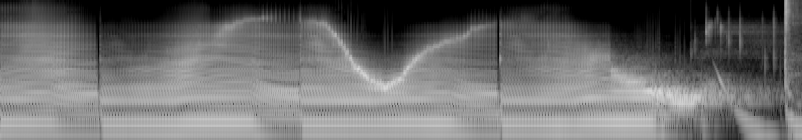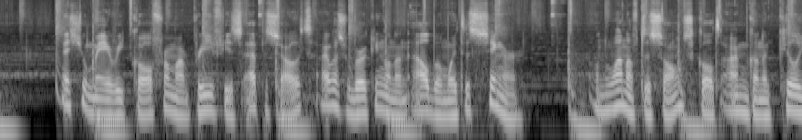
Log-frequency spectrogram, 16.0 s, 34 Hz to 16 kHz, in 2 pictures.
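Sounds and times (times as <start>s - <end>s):
overdriven synthesizer lead through a guitar amp plugin: 0.0s - 9.4s
speech: 8.7s - 13.4s, 14.0s - 16.0s.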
